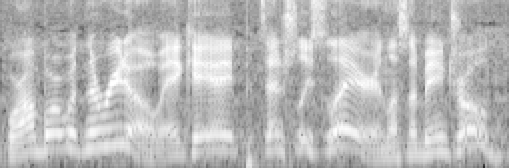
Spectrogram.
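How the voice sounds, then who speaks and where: A young man hosting and casting a live mobile game tournament, chatty and talking to his chat in a soothing, relaxed voice. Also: high-pitched, quick pace, vocal fry, a little hiss or hum. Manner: chatty, talks to chat, restarts words. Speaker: tournament host and caster. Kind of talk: live stream esports commentary.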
